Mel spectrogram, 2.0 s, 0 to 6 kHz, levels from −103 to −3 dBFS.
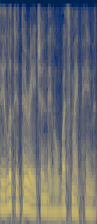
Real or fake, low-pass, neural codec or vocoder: fake; 5.4 kHz; codec, 16 kHz in and 24 kHz out, 0.8 kbps, FocalCodec, streaming, 65536 codes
